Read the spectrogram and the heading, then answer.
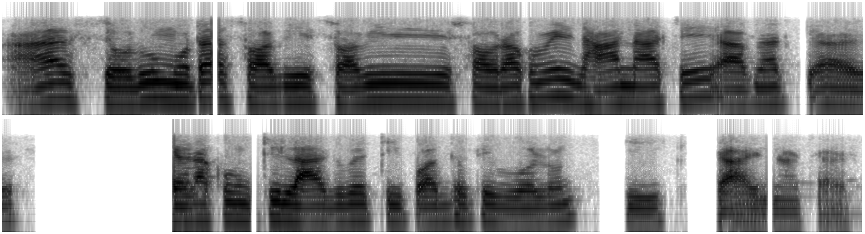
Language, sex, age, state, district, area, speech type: Bengali, male, 45-60, West Bengal, Hooghly, rural, conversation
